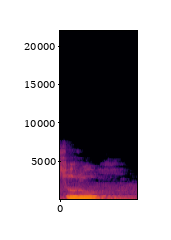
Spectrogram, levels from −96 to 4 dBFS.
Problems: constant background noise, low volume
